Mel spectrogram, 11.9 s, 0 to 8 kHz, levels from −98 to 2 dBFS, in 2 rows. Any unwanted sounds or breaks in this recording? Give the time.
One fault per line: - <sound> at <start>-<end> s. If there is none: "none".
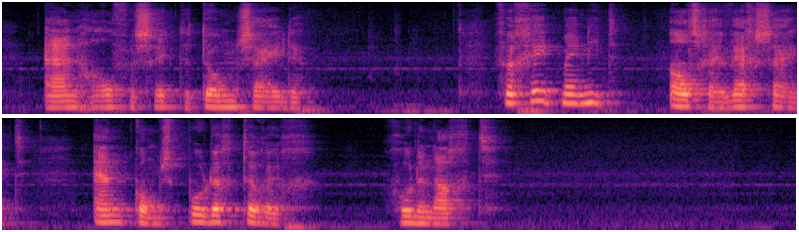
none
